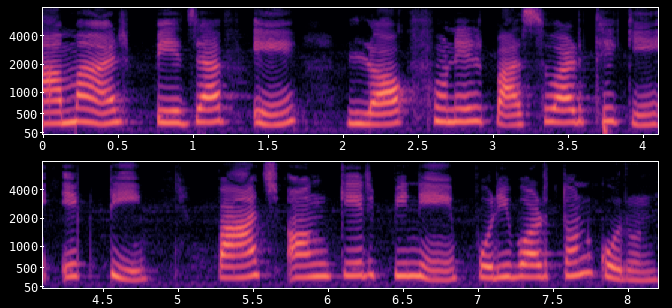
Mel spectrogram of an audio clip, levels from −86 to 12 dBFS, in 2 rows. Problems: none marked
